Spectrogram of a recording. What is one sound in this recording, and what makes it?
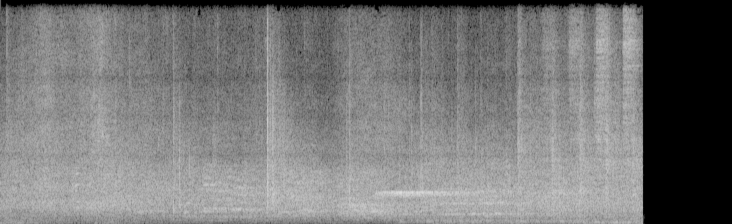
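Ice skates scrape across the ice in a large echoing arena.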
